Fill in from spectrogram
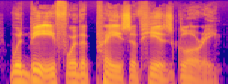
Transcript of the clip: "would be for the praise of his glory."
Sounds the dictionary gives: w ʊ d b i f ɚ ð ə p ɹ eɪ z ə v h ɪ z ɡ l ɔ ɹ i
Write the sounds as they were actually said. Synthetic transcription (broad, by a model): w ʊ d b i f ɚ ð ə p ɹ eɪ z ə v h ɪ z ɡ l ɔ ɹ i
